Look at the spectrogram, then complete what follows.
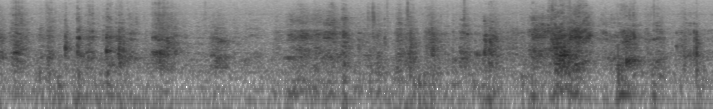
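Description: A corgi and an English bulldog play-fighting and chasing, making short vocal play noises with scuffling and clicking from their movement. The loudest burst comes about four seconds in.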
